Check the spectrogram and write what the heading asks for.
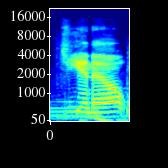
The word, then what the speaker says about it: GNL: magazine um yeah but the gnl is pronounced like janelle which stands for geeky nerdy ladies so i'm okay with uh gnl or janelle either is fine which you know that's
